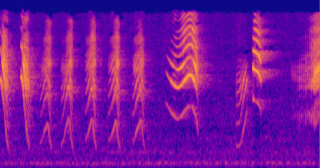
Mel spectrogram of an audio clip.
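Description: An Indian ringneck parrot gives a run of seven harsh, falling squawks about every quarter second, then a wavering, whistly note and a sharp rising screech.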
